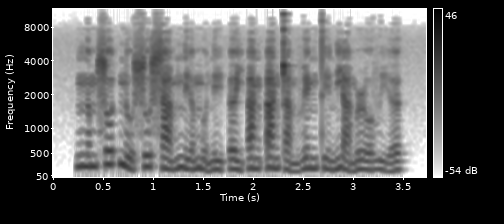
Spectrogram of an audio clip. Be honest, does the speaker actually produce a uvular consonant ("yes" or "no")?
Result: no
